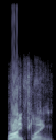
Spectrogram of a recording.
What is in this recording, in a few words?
"rifling", American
